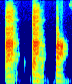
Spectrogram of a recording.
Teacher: Jadi makhrajnya ta itu di ujung lidah bertemu dengan tempat tumbuhnya gigi.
